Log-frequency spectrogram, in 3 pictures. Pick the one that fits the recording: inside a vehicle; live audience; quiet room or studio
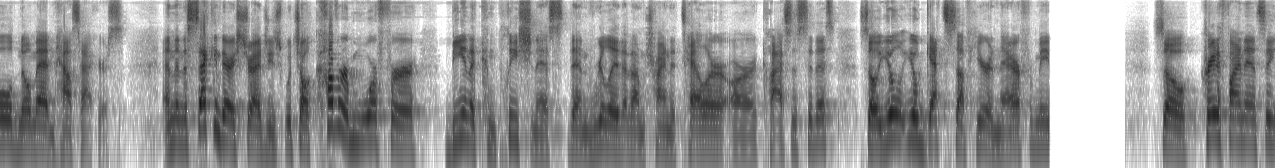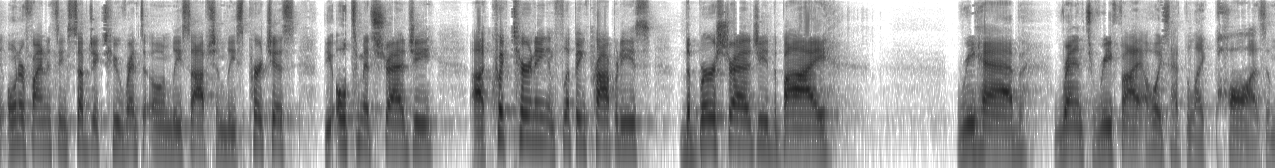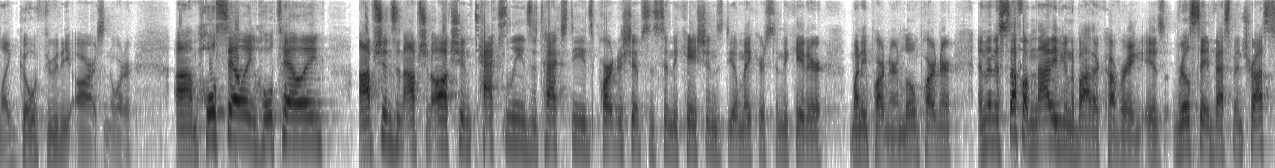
live audience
